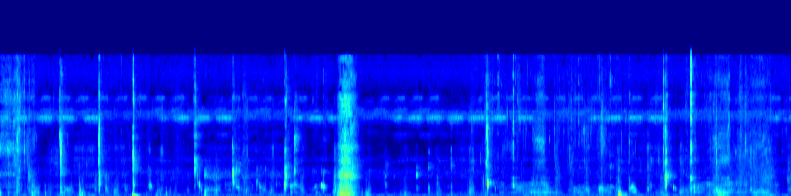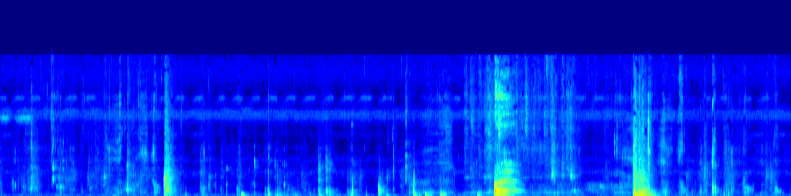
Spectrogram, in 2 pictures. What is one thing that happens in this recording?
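A young man tears and pulls at cooked meat with his hands.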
